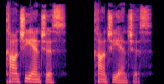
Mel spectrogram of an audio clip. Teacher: conscientious has four syllables and the stress is on that third syllable.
